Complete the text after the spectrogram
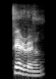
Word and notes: ferrel: Indian

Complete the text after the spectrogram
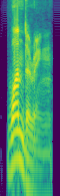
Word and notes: wondering: British English

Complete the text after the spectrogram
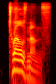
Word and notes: twelvemonth: British English

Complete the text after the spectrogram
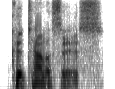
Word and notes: catalysis: British English

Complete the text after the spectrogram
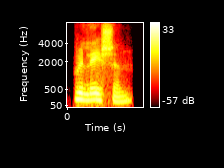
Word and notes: relation: Indian

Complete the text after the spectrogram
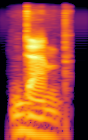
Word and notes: damp: British English

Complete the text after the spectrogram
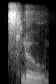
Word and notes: slue: Indian

